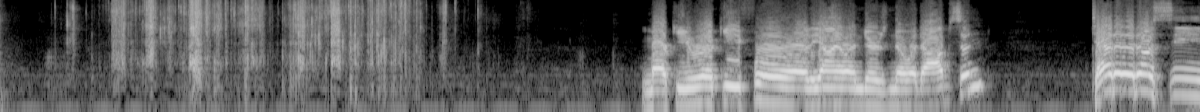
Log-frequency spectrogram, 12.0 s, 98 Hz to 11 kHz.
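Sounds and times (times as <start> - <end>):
foil wrapper crinkling: 0.5 - 4.9.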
